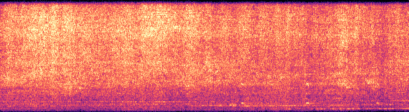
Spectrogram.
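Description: Keihan seven-car electric train moving along a station platform and gathering speed, its motors giving a whine that rises slowly in pitch over the steady rush of wheels on rail.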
